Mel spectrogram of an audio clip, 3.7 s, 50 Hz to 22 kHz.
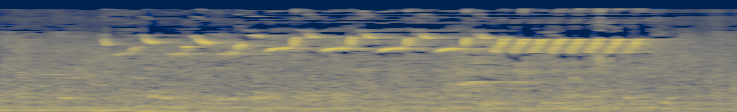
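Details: European goldfinch singing in a Mistou-style competition at a café in Ksar El Kebir, Morocco, on a Sunday morning, 16 February 2020; high twittering phrases rising into a fast run of repeated bright notes, faint room murmur below.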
